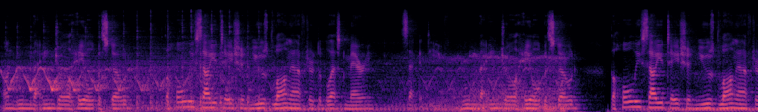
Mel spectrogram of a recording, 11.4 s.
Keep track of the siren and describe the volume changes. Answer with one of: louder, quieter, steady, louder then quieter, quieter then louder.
quieter then louder.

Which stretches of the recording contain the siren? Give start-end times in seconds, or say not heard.
0.0-8.5.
